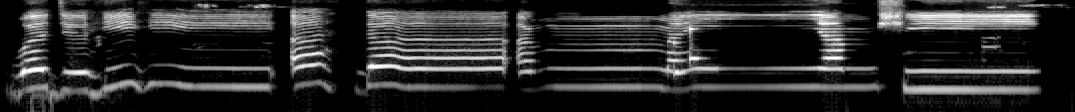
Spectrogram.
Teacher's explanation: وجہ ہی, اس کو آپ 3 کاؤنٹس کھینچیں گے. اس مد کو بھی 3 کاؤنٹس کھینچیں گے آپ, ٹھیک ہے.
